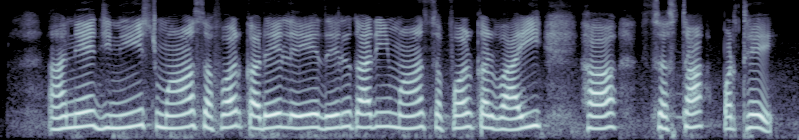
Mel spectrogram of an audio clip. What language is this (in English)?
Chhattisgarhi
